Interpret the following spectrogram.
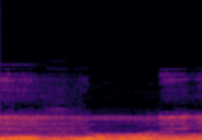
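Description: A man's voice chanting devotional verse, holding long notes that slide between pitches and settling on a long low note about a second in.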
